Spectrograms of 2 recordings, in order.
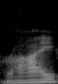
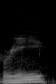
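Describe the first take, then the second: First: The vowel sounds like the one in 'writing'. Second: The vowel sounds like the one in 'see'. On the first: "is it like writing" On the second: "Re sounds better"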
